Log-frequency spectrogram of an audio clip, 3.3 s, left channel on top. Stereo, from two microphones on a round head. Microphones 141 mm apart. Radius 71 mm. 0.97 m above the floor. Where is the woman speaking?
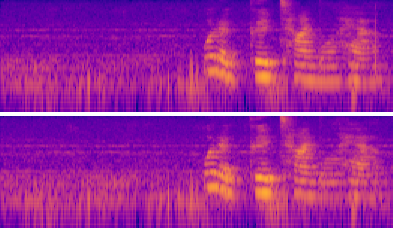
5° right (ahead or behind), 2.5 m.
